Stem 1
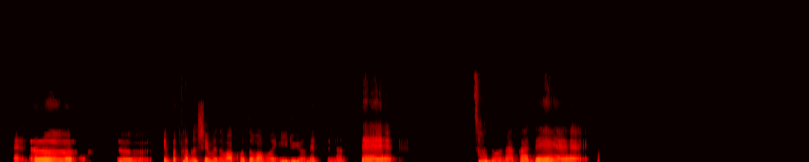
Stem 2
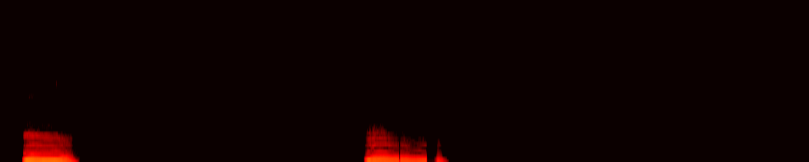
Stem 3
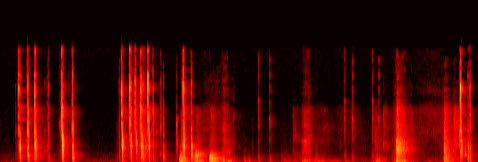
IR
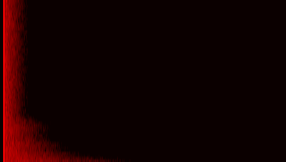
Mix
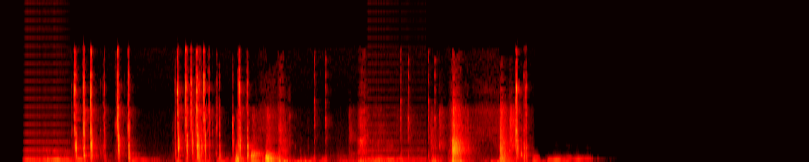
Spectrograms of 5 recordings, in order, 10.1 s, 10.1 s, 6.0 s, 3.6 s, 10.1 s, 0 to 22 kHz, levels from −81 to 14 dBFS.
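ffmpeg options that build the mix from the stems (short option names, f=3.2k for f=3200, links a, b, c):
-filter_complex "[0:a]afwtdn=0.00562,lowshelf=f=490:g=5.5,tremolo=f=7.2:d=0.57,adelay=150,volume=-8.5dB,asplit=2[a][b];[b]volume=-21.5dB[c];[1:a]acrusher=samples=38:mix=1:aa=0.000001,volume=-10dB,asplit=2[d][e];[e]volume=-15dB[f];[2:a]alimiter=limit=-11dB:level=0:latency=1:release=343,adelay=700,volume=2dB[g];[c][f]amix=inputs=2:normalize=0,aecho=0:1:151|302|453|604|755:1|0.37|0.137|0.0507|0.0187[h];[a][d][g][h]amix=inputs=4:normalize=0"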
